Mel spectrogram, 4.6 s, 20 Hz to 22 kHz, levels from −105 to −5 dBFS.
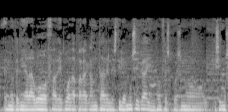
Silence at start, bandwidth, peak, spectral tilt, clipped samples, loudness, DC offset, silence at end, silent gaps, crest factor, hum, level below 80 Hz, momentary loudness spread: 0 s; 11.5 kHz; -10 dBFS; -6 dB/octave; under 0.1%; -24 LUFS; under 0.1%; 0 s; none; 12 dB; none; -48 dBFS; 7 LU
